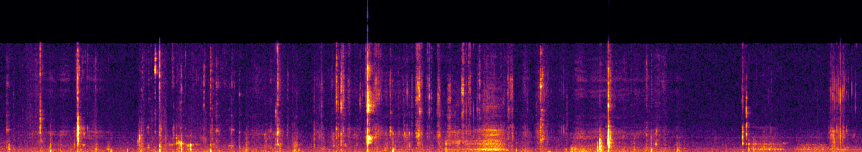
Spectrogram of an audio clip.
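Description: A person chewing food close to the microphone, with many short, sharp wet mouth clicks scattered through it.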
